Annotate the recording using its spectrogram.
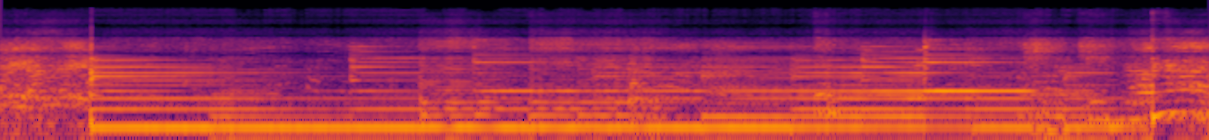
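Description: Amplified electric guitar and bass holding long, ringing notes, the chord shifting every second or two over a deep sustained bass note.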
